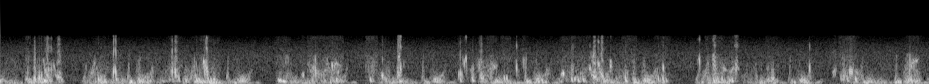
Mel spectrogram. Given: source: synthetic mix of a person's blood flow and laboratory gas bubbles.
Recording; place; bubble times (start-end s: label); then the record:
Doppler ultrasound of blood flow; precordium
0.24-0.65 s: bubbles
0.94-1.27 s: bubbles
1.46-2.21 s: bubbles
2.75-2.91 s: bubbles
3.00-3.44 s: bubbles
3.65-4.07 s: bubbles
4.55-5.11 s: bubbles
5.13-5.29 s: bubbles
5.58-6.38 s: bubbles
6.54-6.71 s: bubbles
6.96-7.46 s: bubbles
7.65-7.81 s: bubbles
8.07-8.13 s: bubbles
8.32-8.62 s: bubbles
9.04-9.24 s: bubbles
From the record:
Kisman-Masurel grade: 343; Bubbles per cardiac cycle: rolling drumbeat, 9 or more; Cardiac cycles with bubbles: 100%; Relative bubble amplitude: loud (0.450 to 0.775); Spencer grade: 3 (all of the cardiac periods contain showers or single bubble signals, but not dominating or overriding the cardiac motion signals); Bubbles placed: only in the low amplitude regions of the cardiac cycle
